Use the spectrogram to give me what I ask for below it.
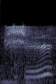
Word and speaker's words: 食: Food character in Chinese is pronounced 食.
